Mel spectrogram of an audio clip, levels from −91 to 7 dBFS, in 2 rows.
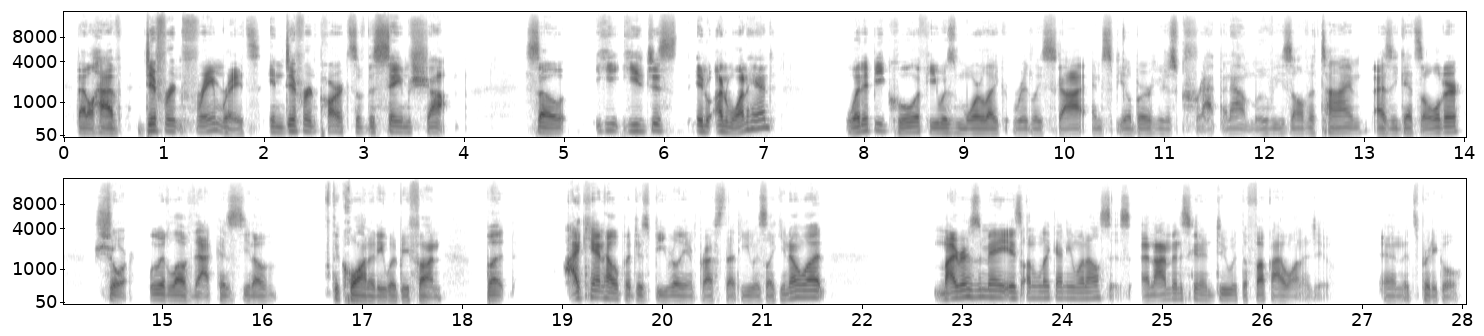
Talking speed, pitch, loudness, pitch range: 210 wpm, 110 Hz, -34 LUFS, 95-140 Hz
